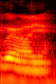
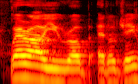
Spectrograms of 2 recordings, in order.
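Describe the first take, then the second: First: Said in the usual way. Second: Calling out. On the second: Real, not acted. Host calling out to find a questioner in the audience, loud call. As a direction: call out across the room to find him.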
